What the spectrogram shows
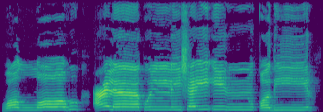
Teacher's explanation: یہ دیکھیں شیء، حمزہ کے نیچے تنوین ہے، تنوین کے بعد جو ہے قوف آ رہا ہے، اور قوف جو ہے اکفا کا ورڈ ہے، تو ہم یہاں اکفا کریں گے، تنوین کی آواز کو ناک میں چھپائیں گے.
